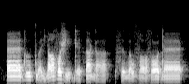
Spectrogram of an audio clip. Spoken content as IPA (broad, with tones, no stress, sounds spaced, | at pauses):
æː˥ d ʊː˥ tʷ a˩ ɪ̯ j a˥ zˤ ʊ˥ ʒ e˩ ɡ ɛ˩ θ a˥ ɡ a˩ | s ə˩ β ə˩ w zˤ əː˩ zˤ ʊː˥ d æ˥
